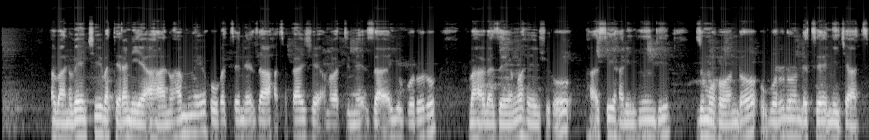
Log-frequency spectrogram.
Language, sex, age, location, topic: Kinyarwanda, male, 25-35, Nyagatare, government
